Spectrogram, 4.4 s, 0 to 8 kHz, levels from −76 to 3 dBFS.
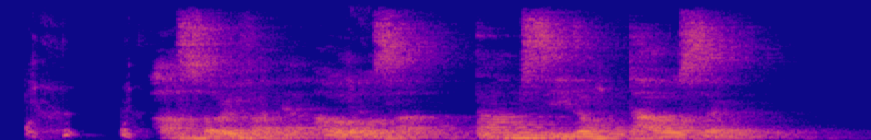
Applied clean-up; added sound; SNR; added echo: none; Cough; 19 dB; reverberation time 1.1 s.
